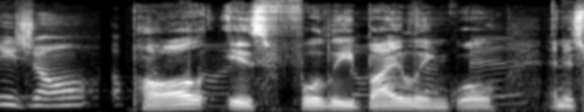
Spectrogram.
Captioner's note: speaking French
